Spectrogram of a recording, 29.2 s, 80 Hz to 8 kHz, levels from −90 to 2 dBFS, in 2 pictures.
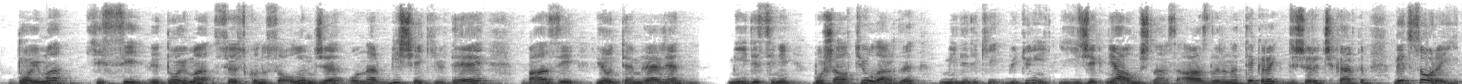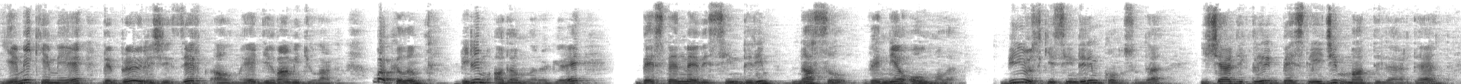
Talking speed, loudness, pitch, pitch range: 105 wpm, -18 LUFS, 145 Hz, 125-175 Hz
